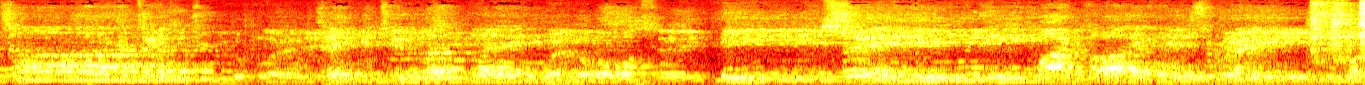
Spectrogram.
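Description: Unaccompanied male voice group of five singing in harmony, holding long notes, with a brief break about halfway through before the next phrase.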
